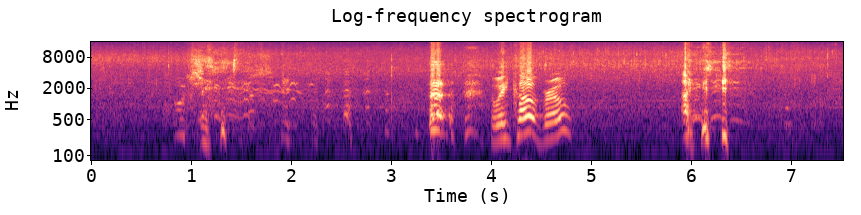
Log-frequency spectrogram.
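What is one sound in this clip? A second man laughs nearby.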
